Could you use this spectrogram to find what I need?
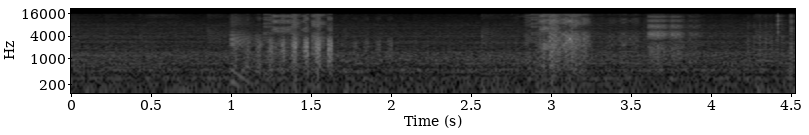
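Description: Blades clash and strike in short bursts.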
